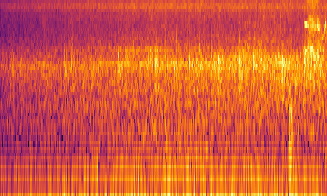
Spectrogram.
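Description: Arena crowd and hall noise between points, a steady wash of sound that grows gradually louder.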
